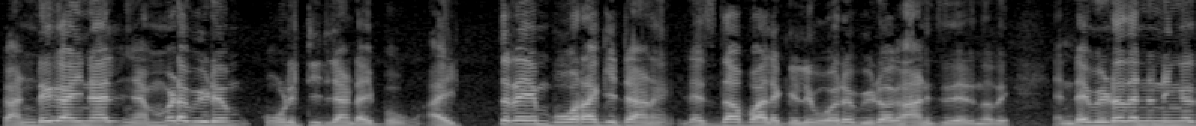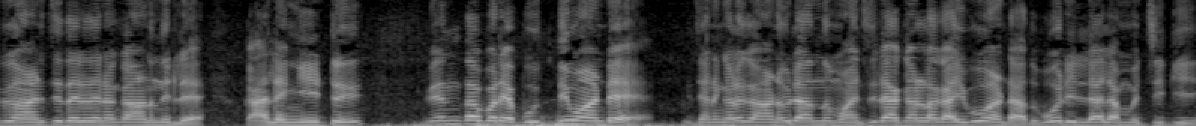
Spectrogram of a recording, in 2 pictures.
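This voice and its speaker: A man's voice: high voice, a bit bright, slight background noise. A man hosting a reaction video, delivering mocking political commentary in a sarcastic, teasing rant. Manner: sarcastic, teasing, rapid-fire ranting.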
